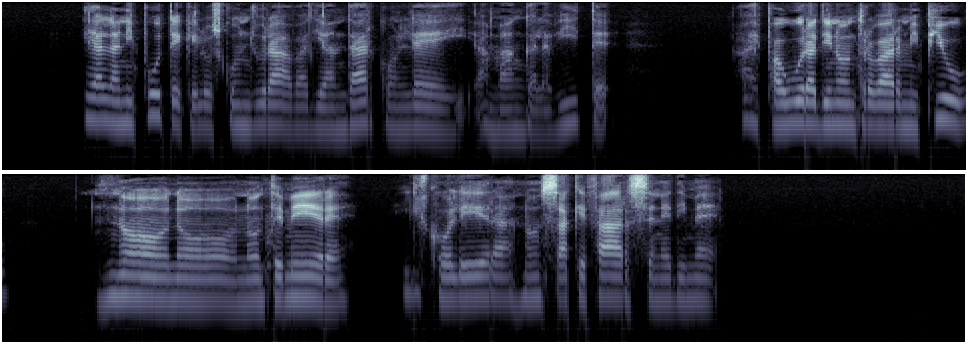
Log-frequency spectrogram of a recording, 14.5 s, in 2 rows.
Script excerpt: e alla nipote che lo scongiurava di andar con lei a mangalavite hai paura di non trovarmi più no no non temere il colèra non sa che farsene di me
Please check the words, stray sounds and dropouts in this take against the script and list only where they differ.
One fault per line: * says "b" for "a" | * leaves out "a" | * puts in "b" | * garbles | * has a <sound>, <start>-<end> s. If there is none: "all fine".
all fine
